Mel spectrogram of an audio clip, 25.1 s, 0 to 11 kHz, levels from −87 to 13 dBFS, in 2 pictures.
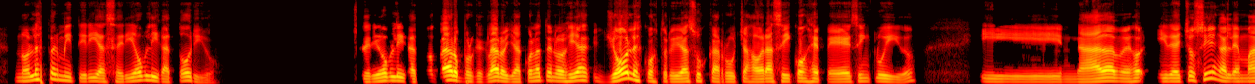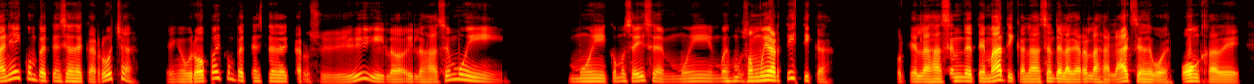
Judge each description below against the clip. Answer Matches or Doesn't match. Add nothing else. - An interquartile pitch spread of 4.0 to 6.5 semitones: Matches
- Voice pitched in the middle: Doesn't match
